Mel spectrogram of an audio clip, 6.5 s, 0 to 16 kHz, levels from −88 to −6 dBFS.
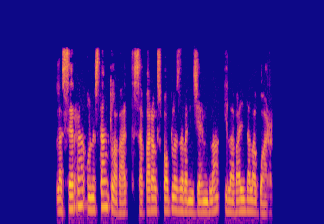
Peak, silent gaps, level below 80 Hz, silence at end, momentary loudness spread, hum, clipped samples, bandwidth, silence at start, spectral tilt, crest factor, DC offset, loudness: -4 dBFS; 2.57-2.63 s, 4.40-4.48 s; -72 dBFS; 1.05 s; 8 LU; none; under 0.1%; 8.2 kHz; 1.15 s; -3 dB/octave; 18 dB; under 0.1%; -22 LUFS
